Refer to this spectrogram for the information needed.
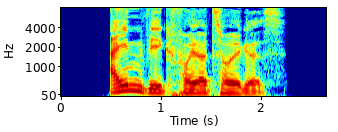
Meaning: genitive singular of Einwegfeuerzeug
- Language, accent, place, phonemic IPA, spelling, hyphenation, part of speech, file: German, Germany, Berlin, /ˈaɪ̯nveːkˌfɔɪ̯ɐt͡sɔɪ̯ɡəs/, Einwegfeuerzeuges, Ein‧weg‧feu‧er‧zeu‧ges, noun, De-Einwegfeuerzeuges.ogg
